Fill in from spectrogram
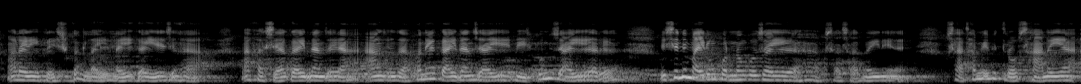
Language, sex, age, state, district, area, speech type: Bodo, female, 60+, Assam, Kokrajhar, rural, spontaneous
